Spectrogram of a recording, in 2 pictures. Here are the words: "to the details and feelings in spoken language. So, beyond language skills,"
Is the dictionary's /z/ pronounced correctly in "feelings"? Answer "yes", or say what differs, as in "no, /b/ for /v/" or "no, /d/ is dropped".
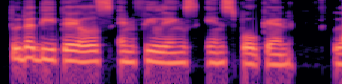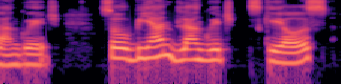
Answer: no, /s/ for /z/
